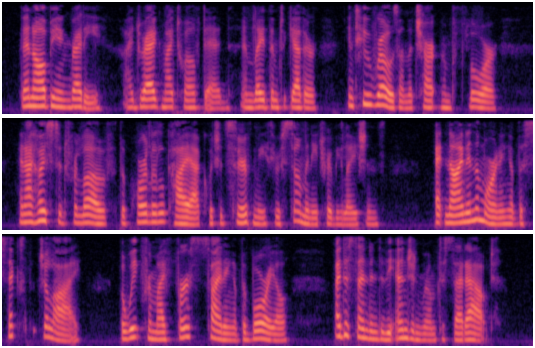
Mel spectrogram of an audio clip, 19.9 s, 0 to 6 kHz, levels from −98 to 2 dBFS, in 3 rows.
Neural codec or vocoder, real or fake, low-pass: none; real; 5.4 kHz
